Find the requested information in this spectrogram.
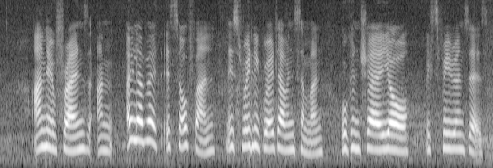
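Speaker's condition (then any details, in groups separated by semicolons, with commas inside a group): Ataxia; wheelchair since about 14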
